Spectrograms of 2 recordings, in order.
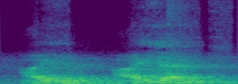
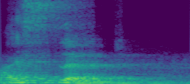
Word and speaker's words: island: Island means deep.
